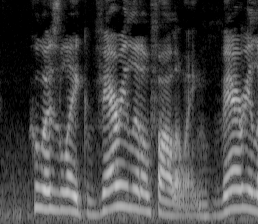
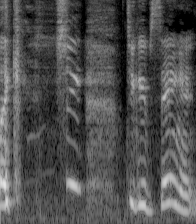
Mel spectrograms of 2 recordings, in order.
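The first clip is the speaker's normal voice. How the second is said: laughing out loud, pitch jumping higher and louder; 7 semitones higher, 3 dB louder than usual. Real, not acted. Telling her daughter's TikTok story, laughing hard. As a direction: crack up while telling it. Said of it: "And I'm just laughing".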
